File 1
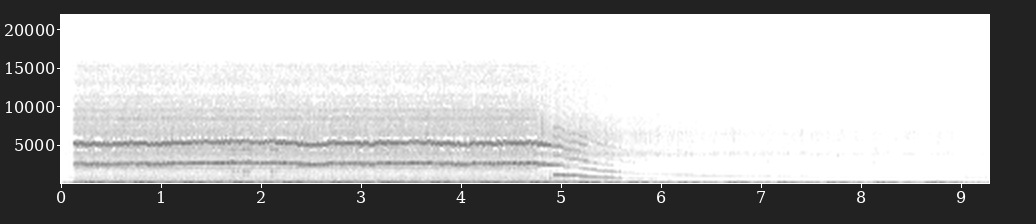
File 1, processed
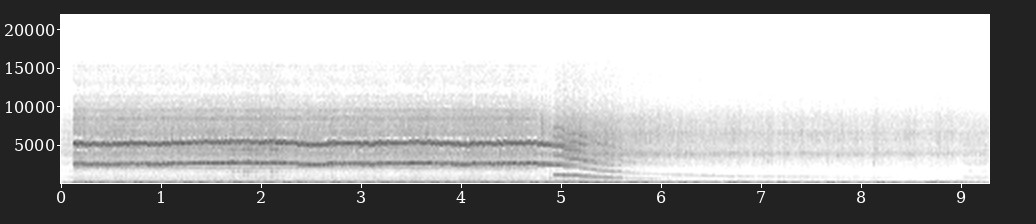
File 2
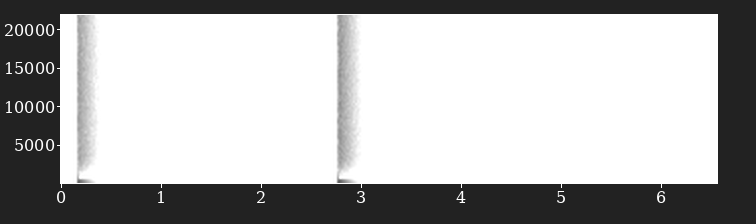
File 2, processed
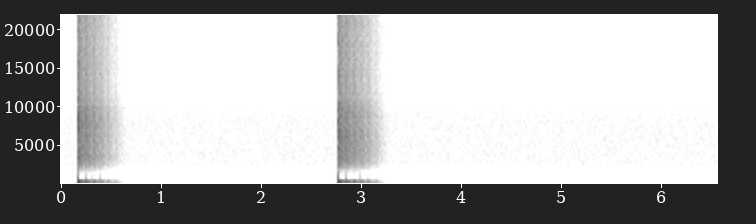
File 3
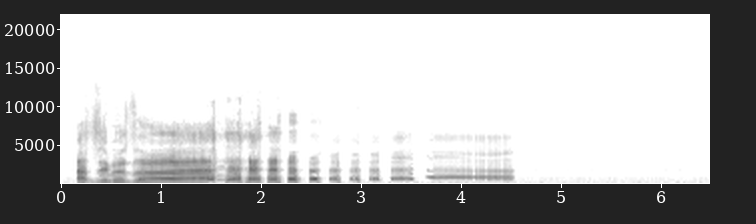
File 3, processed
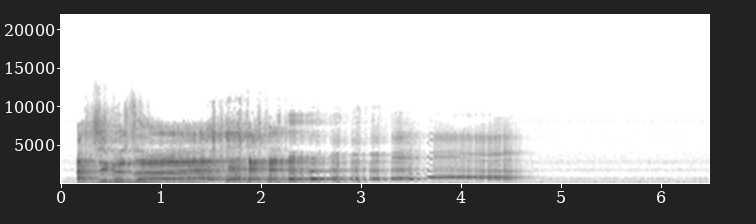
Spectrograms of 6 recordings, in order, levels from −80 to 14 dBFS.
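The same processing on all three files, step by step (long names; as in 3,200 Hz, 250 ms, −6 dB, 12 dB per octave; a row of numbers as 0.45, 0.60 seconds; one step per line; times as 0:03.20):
flat-topped bell 4,600 Hz +10 dB 2.3 octaves
on a send: repeating echo 72 ms, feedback 42%, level −9 dB
on the sum: downward compressor 5 to 1, threshold −31 dBFS
loudness normalisation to −27 LKFS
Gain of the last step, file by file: +4.5, +11.0, +9.0 decibels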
